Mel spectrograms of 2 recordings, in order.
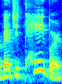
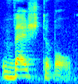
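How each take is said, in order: First: The stress is on the third syllable. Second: The stress is on the first syllable. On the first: The speaker calls it wrong. "A lot of my students would say vegetable" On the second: The speaker calls it right. "Ve has the stress"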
